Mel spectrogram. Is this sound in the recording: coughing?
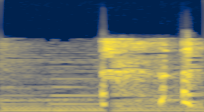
yes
